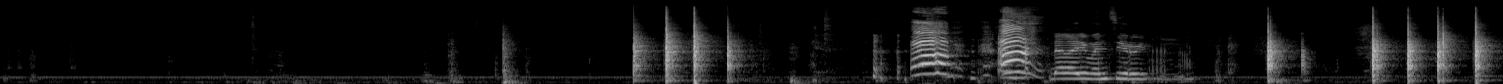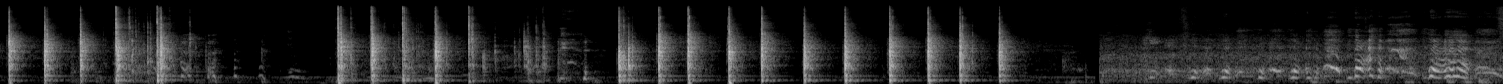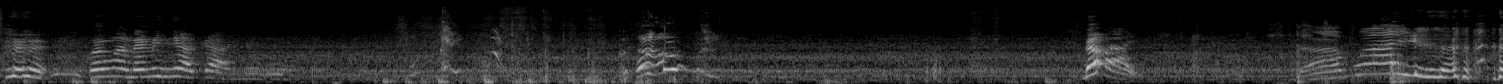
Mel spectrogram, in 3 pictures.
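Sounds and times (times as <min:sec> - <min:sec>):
hammer knocking: 0:06.3 - 0:07.6, 0:13.7 - 0:16.8, 0:21.2 - 0:25.3.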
